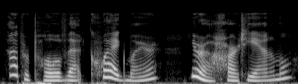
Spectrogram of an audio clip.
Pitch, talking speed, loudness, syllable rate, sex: 225 Hz, 160 wpm, -18 LUFS, 6.8 syllables/s, female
